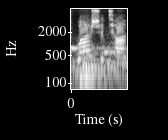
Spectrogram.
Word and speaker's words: Ouachita: It's Washita Baptist University. Get it right. It's Washita, people.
